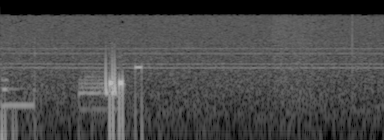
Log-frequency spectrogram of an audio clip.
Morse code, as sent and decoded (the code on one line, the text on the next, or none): none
